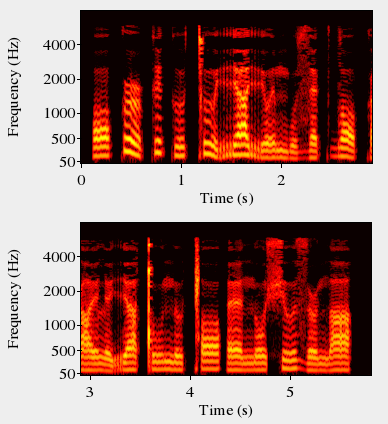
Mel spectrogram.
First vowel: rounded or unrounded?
rounded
